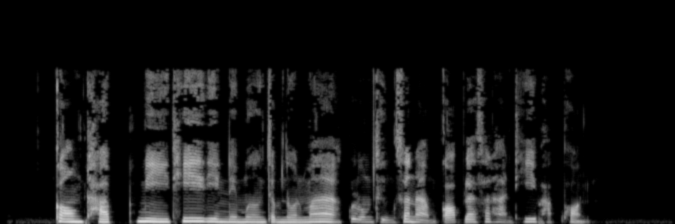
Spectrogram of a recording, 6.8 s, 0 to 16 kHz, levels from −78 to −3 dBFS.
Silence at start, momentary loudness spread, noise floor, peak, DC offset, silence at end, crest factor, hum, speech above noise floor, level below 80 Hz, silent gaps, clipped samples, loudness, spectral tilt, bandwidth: 0.55 s; 12 LU; -66 dBFS; 0 dBFS; under 0.1%; 0.9 s; 20 dB; none; 47 dB; -64 dBFS; none; under 0.1%; -20 LUFS; -5 dB/octave; 11.5 kHz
